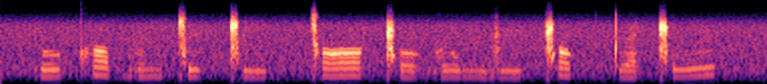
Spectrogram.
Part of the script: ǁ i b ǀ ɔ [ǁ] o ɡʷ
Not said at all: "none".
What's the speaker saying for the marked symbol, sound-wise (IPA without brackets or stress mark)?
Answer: ǁ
